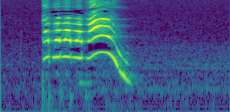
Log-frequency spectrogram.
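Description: A single high-pitched vocal cry from a person's voice, held briefly, then rising and sliding steeply down, in under a second.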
